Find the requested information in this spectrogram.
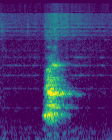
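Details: Tucker, a pet dog indoors, left at home while the golden retriever is out on a walk, gives a single short bark as they near home. It is one sharp, mid-pitched yelp that quickly fades, with quiet room noise around it.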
